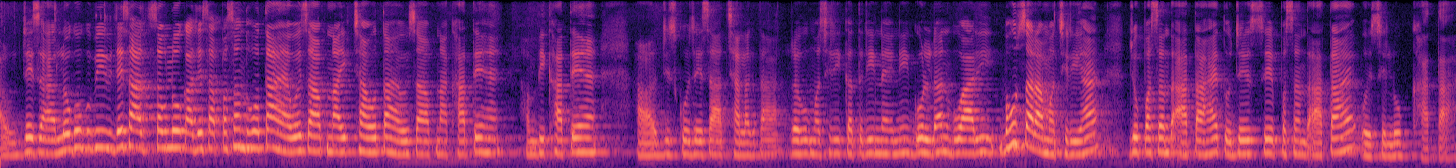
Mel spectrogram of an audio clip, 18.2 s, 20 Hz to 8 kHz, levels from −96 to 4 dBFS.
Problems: none marked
